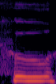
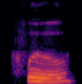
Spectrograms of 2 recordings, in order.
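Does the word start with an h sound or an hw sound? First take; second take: h; hw. First: The word starts with a plain h sound. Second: The word starts with a voiceless hw sound. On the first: This is how it is said today. "pronounced with an H because the H part survived" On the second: This is how it was said long ago. "once upon a time, these were pronounced"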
